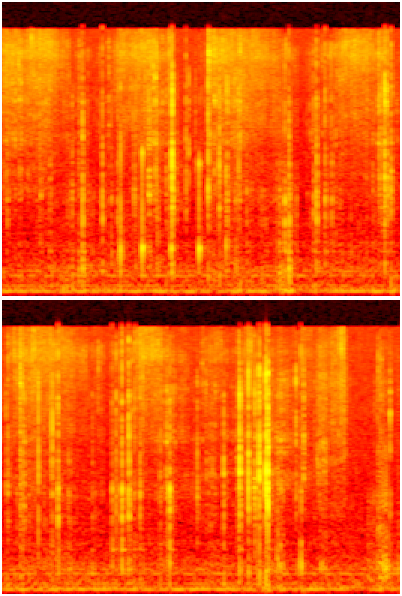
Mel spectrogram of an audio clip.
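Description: A clear, partly filled, hollow plastic water bottle is held up and tapped or squeezed with fingertips and nails. It gives quiet, crisp crinkling and crackling with many sharp, bright clicks and taps scattered over a soft steady hiss.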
